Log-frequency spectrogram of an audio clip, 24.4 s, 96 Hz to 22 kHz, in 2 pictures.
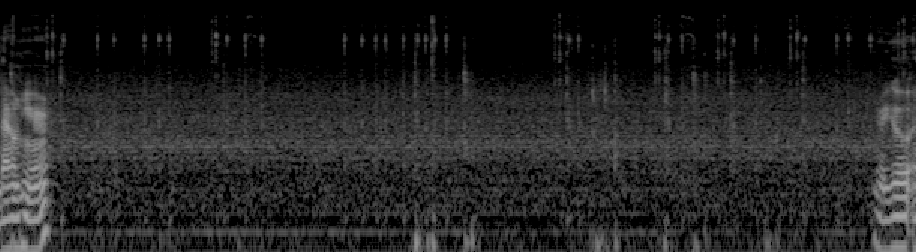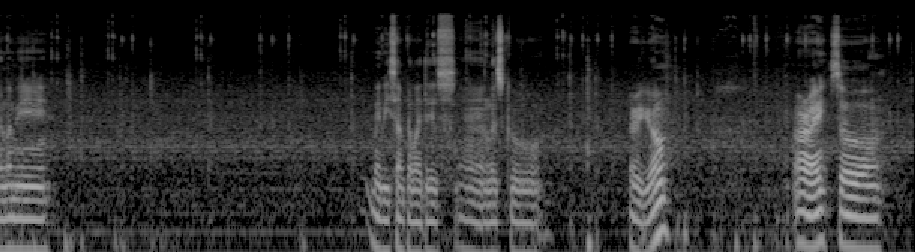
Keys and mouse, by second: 0.1 r, 2.8-4.4 drag, 6.2 r, 8.0 alt+s, 9.2 g, 10.2 g, 11.9 click, 12.5 s, 13.1 alt+s, 14.2 g, 16.2 g, 18.1 s, 19.2 g, 20.1 Tab, 21.2 KP_3, 22.6 a.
